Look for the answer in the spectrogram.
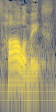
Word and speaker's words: Ptolemy: Then Ptolemy, the general, is going to take this one right here, and this is going to be Ptolemy, and it starts with a P, but it's pronounced Ptolemy, Ptolemy's empire.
